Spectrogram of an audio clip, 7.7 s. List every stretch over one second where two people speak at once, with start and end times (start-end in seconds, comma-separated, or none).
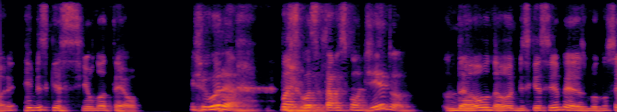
none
